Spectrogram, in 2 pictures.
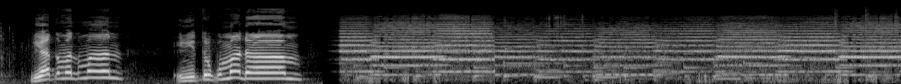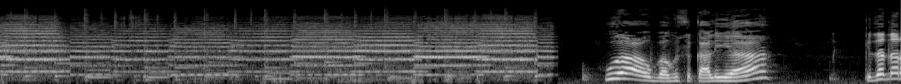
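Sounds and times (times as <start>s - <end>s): toy electronic tune: 3.4s - 14.6s.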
